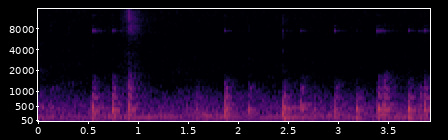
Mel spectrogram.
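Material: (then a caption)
Glass. A small opaque white glass perfume bottle with a plastic cap, lying on its side on a dark table, is tapped with the long natural nails of both hands. The result is a series of short, dry, irregular clicking taps with a mid-pitched, hollow tone that dies away almost instantly, over a soft low background hum.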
